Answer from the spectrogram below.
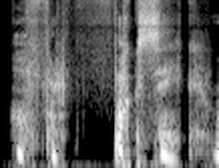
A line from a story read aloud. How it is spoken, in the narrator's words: Rush hissed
